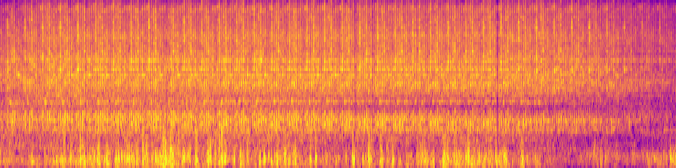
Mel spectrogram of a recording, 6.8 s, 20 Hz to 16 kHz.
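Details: 2002 Ford F250 with 7.3 L Powerstroke diesel, four-speed automatic, Banks exhaust, factory idle unmodified: steady, even diesel rumble with gentle chatter, no knocks or misses; idles fine.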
